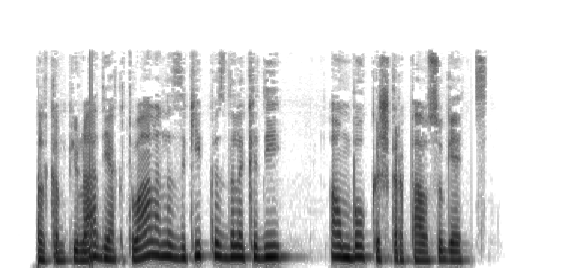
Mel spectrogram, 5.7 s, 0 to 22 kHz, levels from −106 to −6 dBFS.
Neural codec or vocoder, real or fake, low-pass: none; real; 9.9 kHz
